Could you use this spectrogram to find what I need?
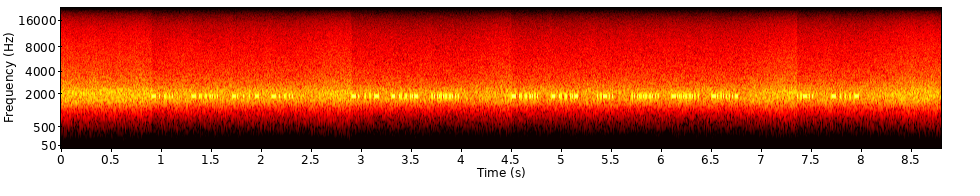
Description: Hellschreiber (Feld-Hell, 122.5 baud), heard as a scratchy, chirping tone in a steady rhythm, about 1850 Hz, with radio static and a narrow filter. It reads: KRUK WAS RAISED IN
